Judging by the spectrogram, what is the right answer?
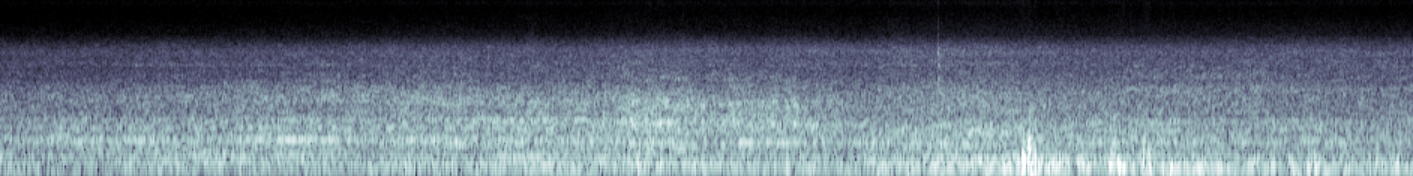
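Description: A motor vehicle running nearby, growing gradually louder, with a cluster of knocks and bumps from about seven seconds in.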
